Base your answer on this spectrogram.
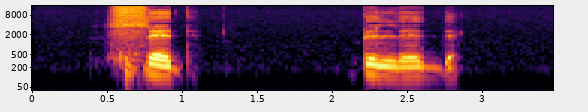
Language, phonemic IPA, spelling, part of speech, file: Navajo, /ɬɪ̀t/, łid, noun, Nv-łid.ogg
- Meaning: 1. smoke 2. exhaust (of a car)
